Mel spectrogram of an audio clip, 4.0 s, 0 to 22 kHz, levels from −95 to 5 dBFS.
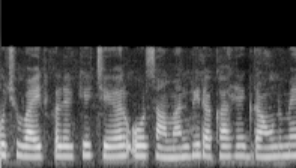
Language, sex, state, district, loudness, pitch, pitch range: Hindi, female, Chhattisgarh, Raipur, -17 LUFS, 205 Hz, 200-215 Hz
